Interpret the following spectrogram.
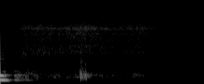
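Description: A woman's deep breath in from the belly: a soft, even, breathy hiss lasting about a second and a half, then it stops.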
